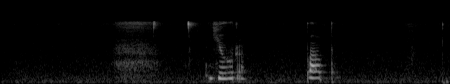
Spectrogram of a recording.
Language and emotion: Russian, sad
